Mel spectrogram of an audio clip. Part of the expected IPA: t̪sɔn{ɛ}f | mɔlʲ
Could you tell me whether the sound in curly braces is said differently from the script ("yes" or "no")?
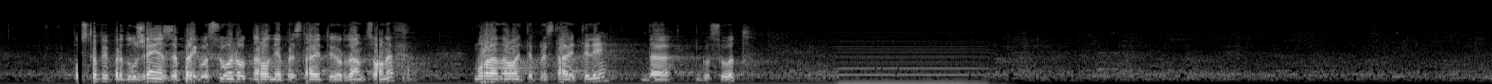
no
